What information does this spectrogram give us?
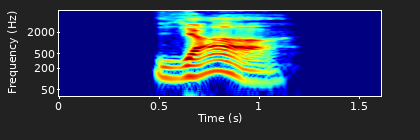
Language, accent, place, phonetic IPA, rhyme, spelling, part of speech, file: German, Germany, Berlin, [jaː], -aː, Ja, noun, De-Ja.ogg
- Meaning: a yes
